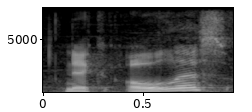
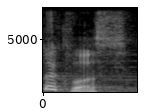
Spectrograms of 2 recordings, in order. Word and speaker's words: Nicholas: He also asks, is it pronounced Nick-Olis or Nicholas? Well, it's pronounced Nicholas.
